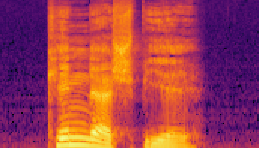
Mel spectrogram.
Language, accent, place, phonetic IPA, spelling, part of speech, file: German, Germany, Berlin, [ˈkɪndɐˌʃpiːl], Kinderspiel, noun, De-Kinderspiel.ogg
- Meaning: 1. children’s game 2. child’s play, piece of cake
